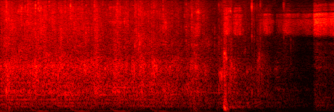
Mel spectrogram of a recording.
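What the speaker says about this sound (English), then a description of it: "Another round of applause for our Vice Chair." Conference audience applauding the Vice Chair at a devolution conference, a soft, distant wash of clapping that fades away toward the end, with one louder knock partway through.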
